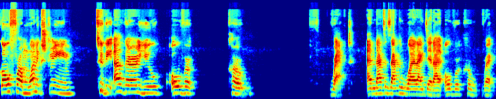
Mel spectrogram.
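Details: Adult woman with a self-described severe, overt stutter involving heavy blocking; stuttering.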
